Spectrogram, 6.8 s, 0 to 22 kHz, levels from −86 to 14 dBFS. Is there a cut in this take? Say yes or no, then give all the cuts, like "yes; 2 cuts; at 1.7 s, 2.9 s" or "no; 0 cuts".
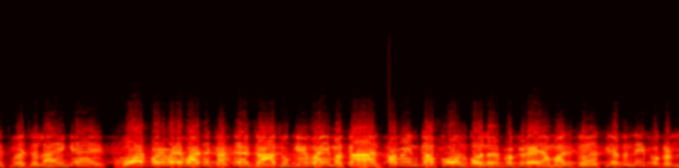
yes; 2 cuts; at 1.1 s, 3.8 s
